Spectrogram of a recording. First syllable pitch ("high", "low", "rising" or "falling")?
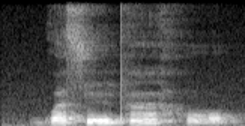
low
